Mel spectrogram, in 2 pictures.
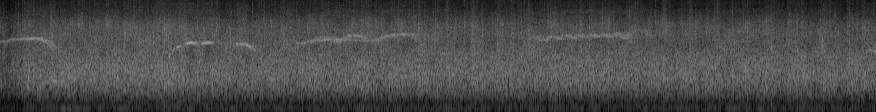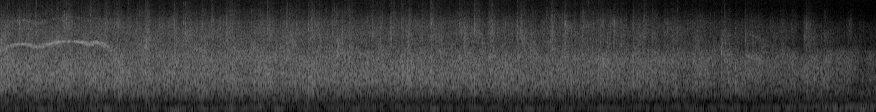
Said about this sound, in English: Please applaud all of these wonderful graduates in arts and sciences.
